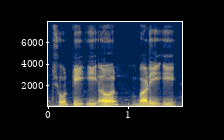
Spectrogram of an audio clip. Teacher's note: तालु से उच्चारित होता है छोटी ई और बड़ी ई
